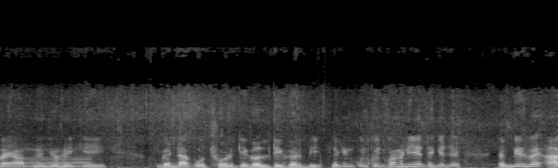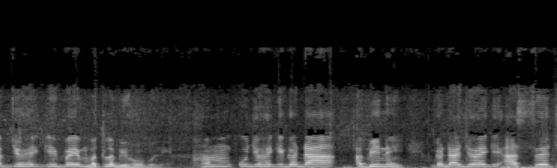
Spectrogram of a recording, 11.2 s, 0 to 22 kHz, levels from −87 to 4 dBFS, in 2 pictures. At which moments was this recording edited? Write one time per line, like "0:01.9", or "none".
0:03.2
0:07.5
